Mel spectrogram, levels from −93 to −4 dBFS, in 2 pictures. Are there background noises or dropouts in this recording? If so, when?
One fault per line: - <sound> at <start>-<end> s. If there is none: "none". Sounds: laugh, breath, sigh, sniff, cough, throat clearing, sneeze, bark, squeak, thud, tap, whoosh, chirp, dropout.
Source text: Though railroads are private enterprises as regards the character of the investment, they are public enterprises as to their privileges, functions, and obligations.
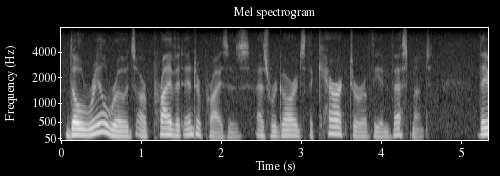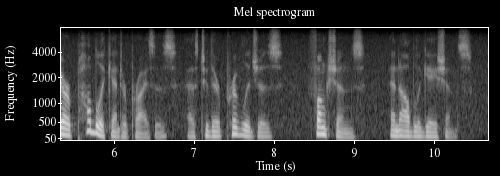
none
